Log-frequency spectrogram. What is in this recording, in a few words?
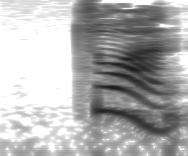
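"zuan4", Mandarin Chinese pinyin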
